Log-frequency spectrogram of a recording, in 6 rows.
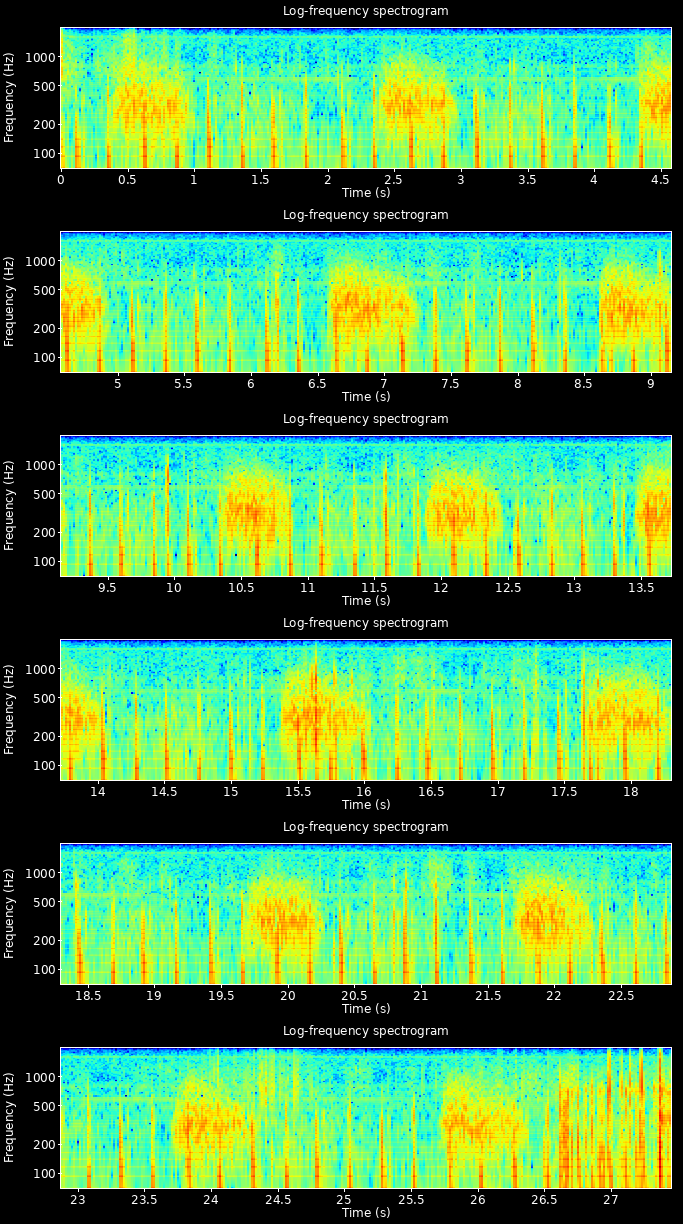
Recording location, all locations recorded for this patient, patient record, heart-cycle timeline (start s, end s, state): mitral valve (MV)
aortic valve (AV)+pulmonary valve (PV)+tricuspid valve (TV)+mitral valve (MV)
#Age: Child
#Sex: Male
#Height: 94.0 cm
#Weight: 10.2 kg
#Pregnancy status: False
#Murmur: Absent
#Murmur locations: nan
#Most audible location: nan
#Systolic murmur timing: nan
#Systolic murmur shape: nan
#Systolic murmur grading: nan
#Systolic murmur pitch: nan
#Systolic murmur quality: nan
#Diastolic murmur timing: nan
#Diastolic murmur shape: nan
#Diastolic murmur grading: nan
#Diastolic murmur pitch: nan
#Diastolic murmur quality: nan
#Outcome: Abnormal
#Campaign: 2014 screening campaign
0.00	1.00	unannotated
1.00	1.10	diastole
1.10	1.18	S1
1.18	1.34	systole
1.34	1.42	S2
1.42	1.58	diastole
1.58	1.66	S1
1.66	1.82	systole
1.82	1.90	S2
1.90	2.10	diastole
2.10	2.18	S1
2.18	2.32	systole
2.32	2.42	S2
2.42	2.58	diastole
2.58	2.70	S1
2.70	2.82	systole
2.82	2.94	S2
2.94	3.10	diastole
3.10	3.20	S1
3.20	3.34	systole
3.34	3.44	S2
3.44	3.60	diastole
3.60	3.68	S1
3.68	3.82	systole
3.82	3.92	S2
3.92	4.10	diastole
4.10	4.20	S1
4.20	4.34	systole
4.34	4.42	S2
4.42	4.58	diastole
4.58	4.72	S1
4.72	4.82	systole
4.82	4.92	S2
4.92	5.10	diastole
5.10	5.18	S1
5.18	5.32	systole
5.32	5.42	S2
5.42	5.58	diastole
5.58	5.68	S1
5.68	5.82	systole
5.82	5.90	S2
5.90	6.10	diastole
6.10	6.20	S1
6.20	6.34	systole
6.34	6.42	S2
6.42	6.62	diastole
6.62	6.76	S1
6.76	6.82	systole
6.82	6.94	S2
6.94	7.10	diastole
7.10	7.22	S1
7.22	7.36	systole
7.36	7.46	S2
7.46	7.60	diastole
7.60	7.70	S1
7.70	7.84	systole
7.84	7.94	S2
7.94	8.10	diastole
8.10	8.20	S1
8.20	8.34	systole
8.34	8.42	S2
8.42	8.64	diastole
8.64	8.78	S1
8.78	8.84	systole
8.84	8.92	S2
8.92	9.08	diastole
9.08	9.18	S1
9.18	9.34	systole
9.34	9.42	S2
9.42	9.49	diastole
9.49	27.46	unannotated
